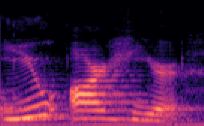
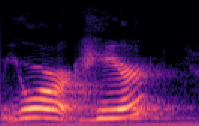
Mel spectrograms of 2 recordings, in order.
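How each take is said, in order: First: You and are are said as two separate words. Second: You and are merge into one contracted syllable. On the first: This form is used for emphasis. "esse you are here a gente usa mais quando a gente quer enfatizar" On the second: This is the everyday casual form. "no americano é muito mais comum falar you're here"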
